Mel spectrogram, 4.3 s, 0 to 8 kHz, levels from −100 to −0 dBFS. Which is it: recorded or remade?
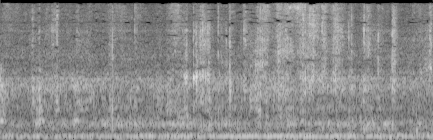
remade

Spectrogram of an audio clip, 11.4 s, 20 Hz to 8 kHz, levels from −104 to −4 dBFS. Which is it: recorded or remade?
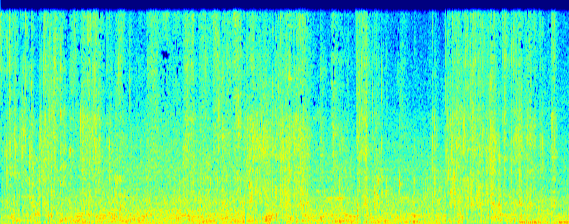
recorded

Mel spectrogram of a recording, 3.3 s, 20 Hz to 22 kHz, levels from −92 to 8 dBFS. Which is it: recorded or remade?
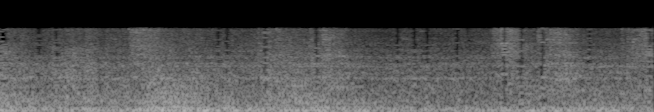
recorded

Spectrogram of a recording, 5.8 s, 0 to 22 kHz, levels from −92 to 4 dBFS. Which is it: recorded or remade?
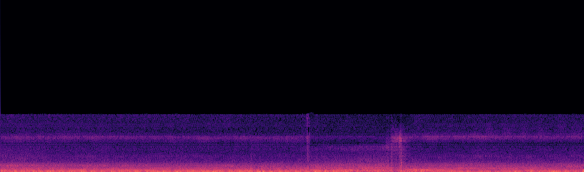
remade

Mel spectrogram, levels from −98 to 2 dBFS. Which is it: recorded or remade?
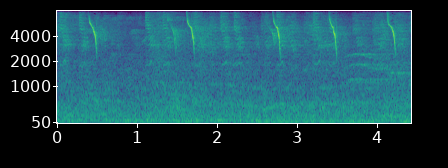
recorded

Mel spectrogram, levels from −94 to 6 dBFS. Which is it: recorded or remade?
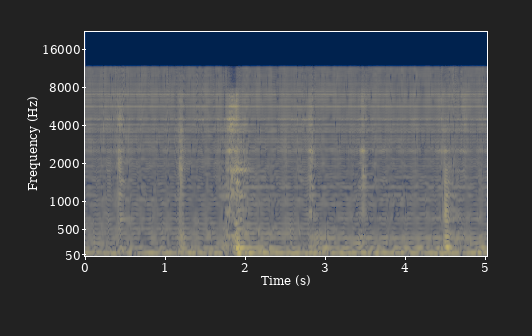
remade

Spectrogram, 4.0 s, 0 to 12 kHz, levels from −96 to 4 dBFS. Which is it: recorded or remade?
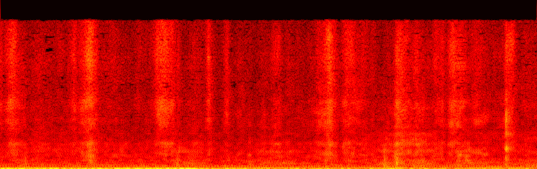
remade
